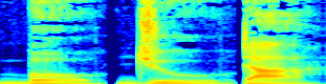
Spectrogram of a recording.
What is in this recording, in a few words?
"bojuta", concat syllables; Affixing experiment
